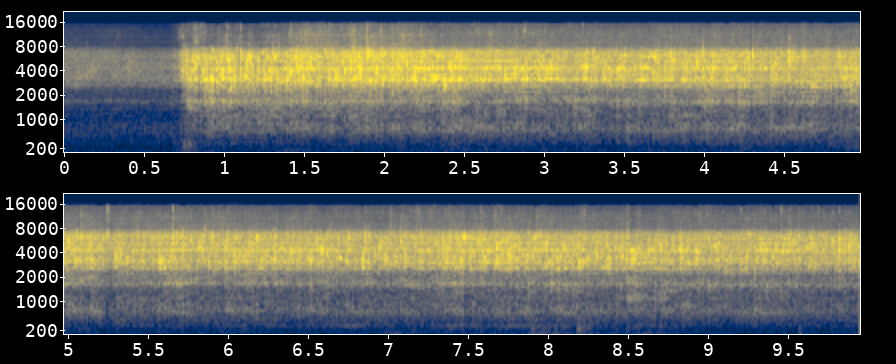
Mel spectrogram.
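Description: Chopped tomatoes hitting the hot oil of a garlic and curry-leaf tempering in an aluminium pot: a sizzle that starts suddenly about a second in and carries on steadily.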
